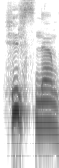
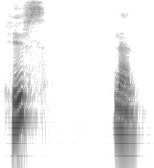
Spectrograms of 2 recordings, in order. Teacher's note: Hirslə sözünün düzgün tələffüzü hirsnən formasındadır. Yəni, l samiti n ilə əvəz olunur.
